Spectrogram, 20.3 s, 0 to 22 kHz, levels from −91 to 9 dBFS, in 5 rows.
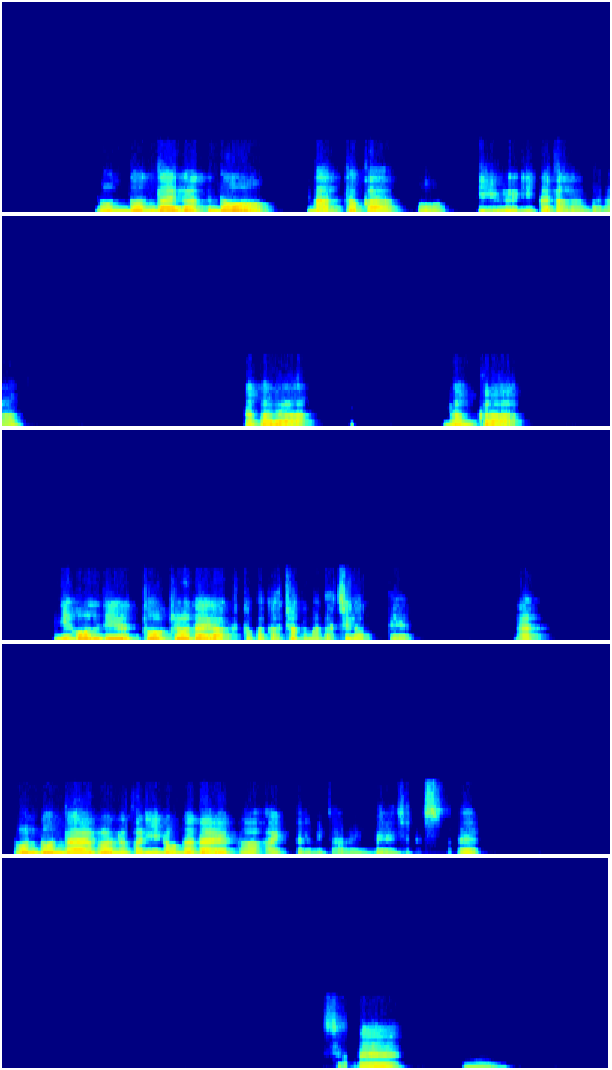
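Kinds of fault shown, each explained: No faults heard; the speech carries G.722 wideband telephone coding at 64 kbit/s, with nothing above 7.8 kHz.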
